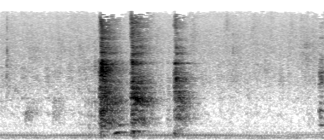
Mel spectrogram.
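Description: A dog barking three short times, the first two close together about a second in and the third about half a second later.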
